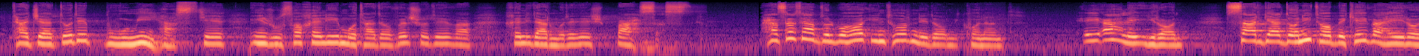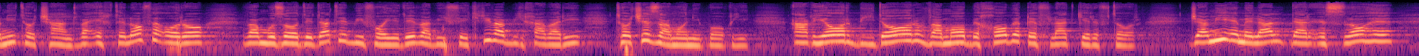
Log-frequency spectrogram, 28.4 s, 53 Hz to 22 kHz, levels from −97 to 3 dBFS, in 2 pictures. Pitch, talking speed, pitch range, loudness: 215 Hz, 120 wpm, 195-245 Hz, -19 LUFS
